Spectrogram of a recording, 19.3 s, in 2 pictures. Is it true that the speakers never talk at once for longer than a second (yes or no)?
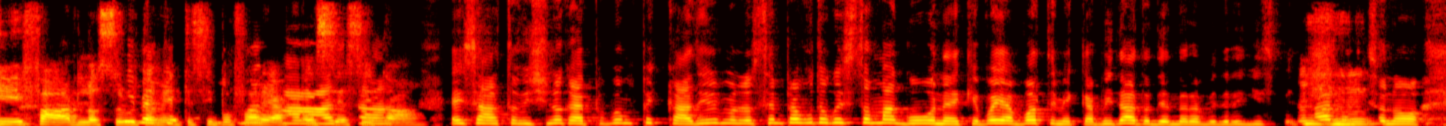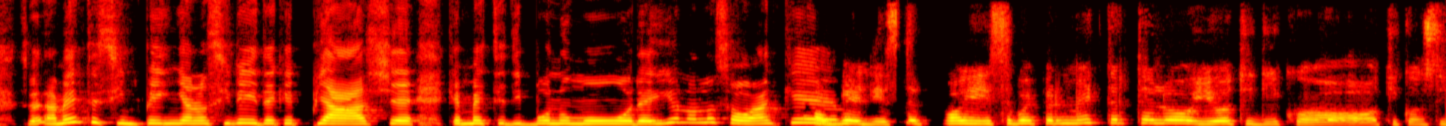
no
